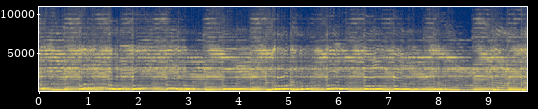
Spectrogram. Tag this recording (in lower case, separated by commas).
pizzicato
